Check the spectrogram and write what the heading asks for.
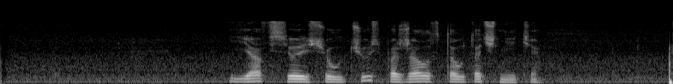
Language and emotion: Russian, neutral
